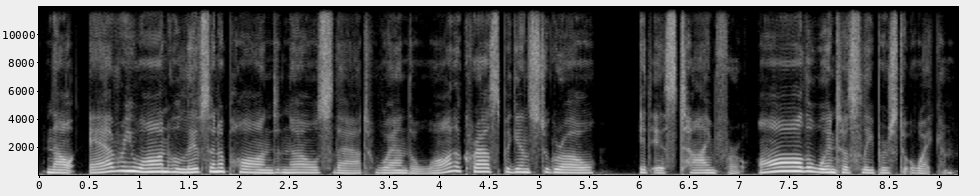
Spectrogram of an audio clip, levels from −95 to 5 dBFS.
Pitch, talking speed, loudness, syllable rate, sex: 210 Hz, 170 wpm, -17 LUFS, 4.5 syllables/s, female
